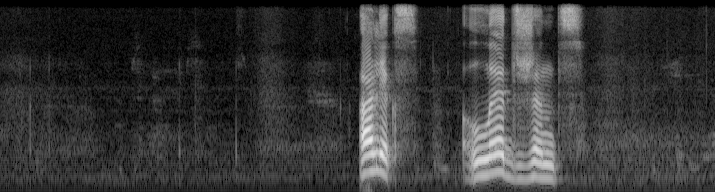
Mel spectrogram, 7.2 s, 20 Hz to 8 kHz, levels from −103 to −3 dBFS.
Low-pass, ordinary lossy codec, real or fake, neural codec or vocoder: 7.2 kHz; none; real; none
